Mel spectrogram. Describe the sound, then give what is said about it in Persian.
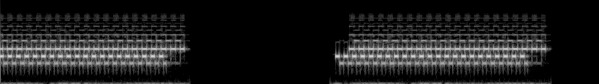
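A telephone rings twice: two loud, trilling bursts of about two seconds each, separated by a short silence, with nothing else heard. “نزدیک ظهر بود که ساسان دوباره زنگ زد.”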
